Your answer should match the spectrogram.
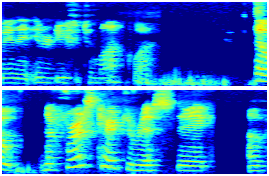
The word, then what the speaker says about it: Makwa: But I wanted to read to everybody today, before I introduce Makwa to you.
